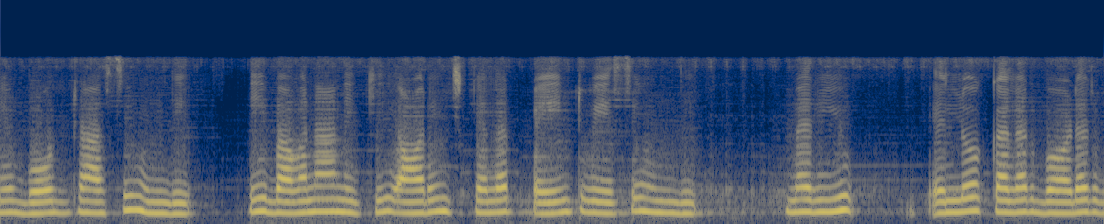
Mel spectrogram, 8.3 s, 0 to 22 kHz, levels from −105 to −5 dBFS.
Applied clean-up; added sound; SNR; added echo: neural separator model SepFormer DNS4.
